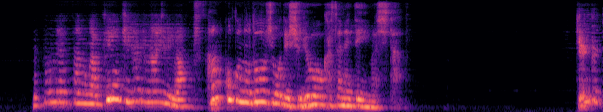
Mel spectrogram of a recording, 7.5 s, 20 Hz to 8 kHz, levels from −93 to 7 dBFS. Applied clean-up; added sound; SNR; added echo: neural mask model DeepFilterNet 3.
